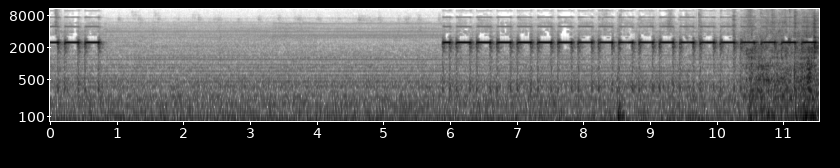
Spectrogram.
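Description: Fast, steady, high-pitched electronic beeping that stops, then resumes; a dialysis machine alarm sounding.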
